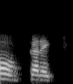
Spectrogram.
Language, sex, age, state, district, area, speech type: Marathi, female, 30-45, Maharashtra, Mumbai Suburban, urban, conversation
